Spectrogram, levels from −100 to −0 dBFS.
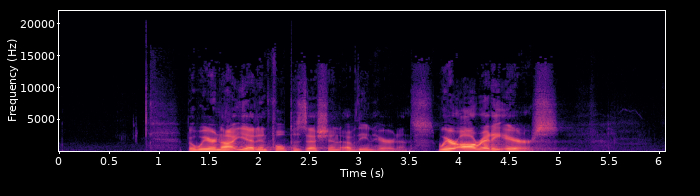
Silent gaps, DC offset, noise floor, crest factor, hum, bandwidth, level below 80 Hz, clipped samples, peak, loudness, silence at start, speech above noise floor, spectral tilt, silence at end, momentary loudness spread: none; under 0.1%; -79 dBFS; 20 dB; none; 13.5 kHz; -76 dBFS; under 0.1%; -10 dBFS; -27 LUFS; 1.3 s; 51 dB; -6 dB/octave; 1.1 s; 19 LU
